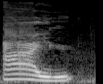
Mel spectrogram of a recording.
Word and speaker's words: aisle: let's find out some other words where S is silent আহাচোন আমি এতিয়া Sৰ উচ্চাৰণ কতনো উজ্জ হৈ আছে চাও island debris aisle এই শব্দকেইটাত আমি দেখিলো যে Sৰ উচ্চাৰণ উজ্জ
